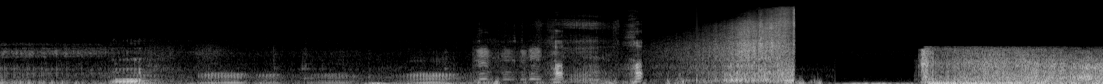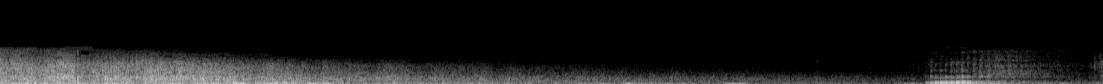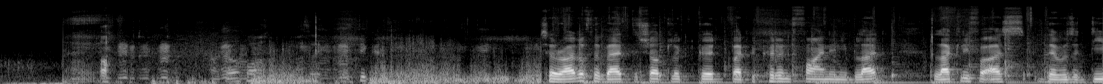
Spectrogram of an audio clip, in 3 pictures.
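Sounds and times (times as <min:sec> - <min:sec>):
low rumble: 0:00.0 - 0:22.7, 0:24.6 - 0:29.6
slowed rifle shot boom: 0:06.5 - 0:20.3.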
